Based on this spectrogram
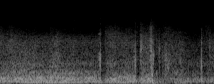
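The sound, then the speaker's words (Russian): Tank cannon fire in combat, the tank shooting at enemy positions pointed out by assault troops in a tree line: a few sharp, heavy blasts break through a constant loud roar of engine and battlefield noise, coming close together in the second half, with no voices. “Наши штурмовики в лесополосе указывают танку, где еще сидит враг.”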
